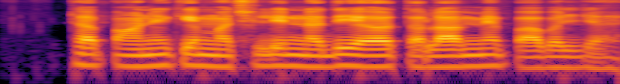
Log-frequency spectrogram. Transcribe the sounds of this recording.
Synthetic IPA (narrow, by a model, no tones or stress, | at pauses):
ʈʰːapaːnikemɐt͡ʃʰlinɐd̪iɔːɾt̪ɐlaːbmẽpaːbəld͡ʒa̰ː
